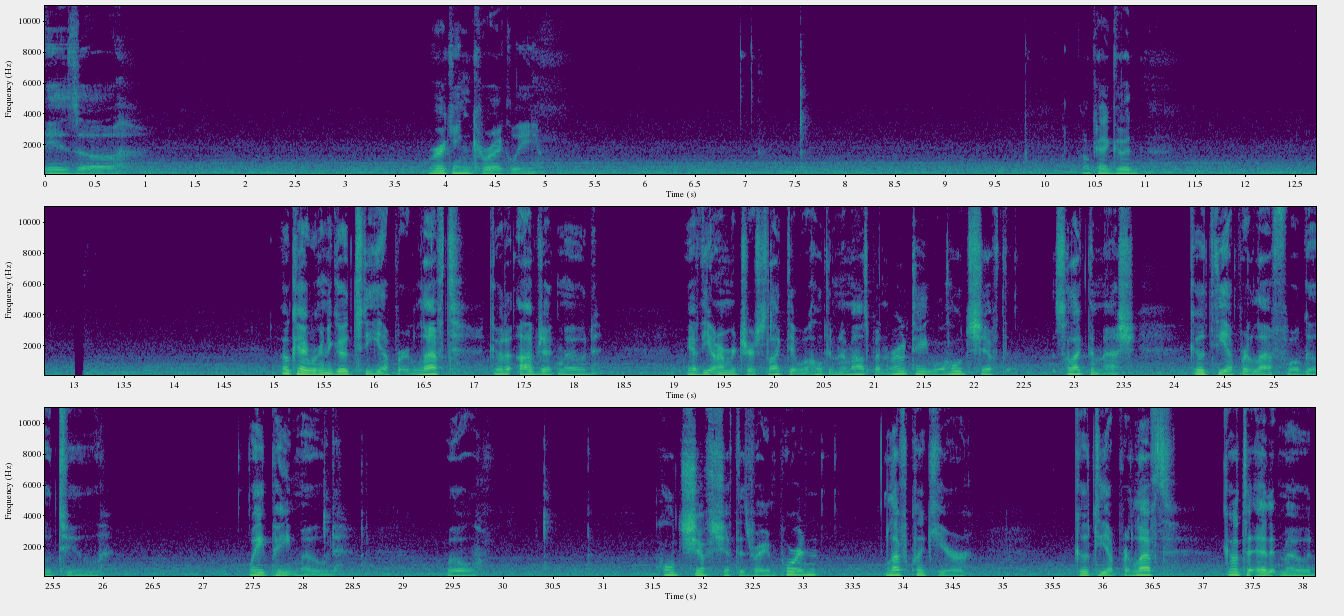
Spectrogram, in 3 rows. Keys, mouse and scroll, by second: 6.9 right click, 7.6 middle click, 10.5 scroll down 1, 13.0 Pause, 16.6 click, 17.4 click, 17.5 click, 19.9 middle click, 22.4 shift+click, 24.5 click, 27.3 click, 28.2 middle click, 30.4 middle click, 33.2 shift+click, 36.3 click, 37.2 click.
